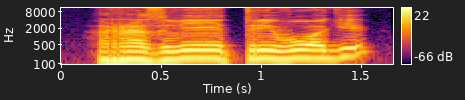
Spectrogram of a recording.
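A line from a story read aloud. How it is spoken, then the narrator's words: Inner voice snorting. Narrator (Russian): хмыкнул внутренний голос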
